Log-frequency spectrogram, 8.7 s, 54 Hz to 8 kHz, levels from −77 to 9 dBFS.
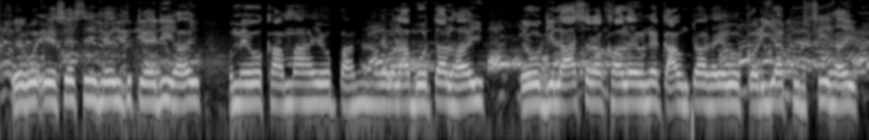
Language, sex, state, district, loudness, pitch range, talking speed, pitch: Bajjika, male, Bihar, Vaishali, -17 LUFS, 195-210 Hz, 150 wpm, 200 Hz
